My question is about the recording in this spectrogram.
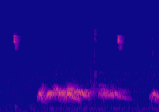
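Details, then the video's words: Spotted dove decoy calling to spur fighting: a drawn-out, slurred low coo, fairly quiet, with a second fading coo and a faint hum of background noise. "Chim Cu Mồi GÁY GỌI_Thúc Đấu"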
